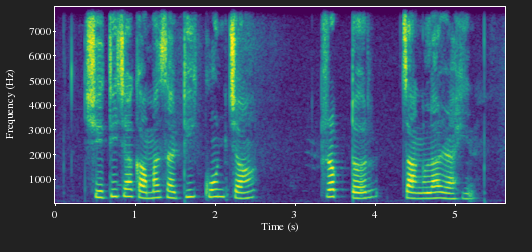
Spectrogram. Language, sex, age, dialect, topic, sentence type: Marathi, female, 18-24, Varhadi, agriculture, question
